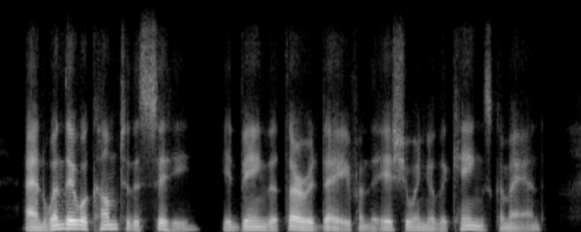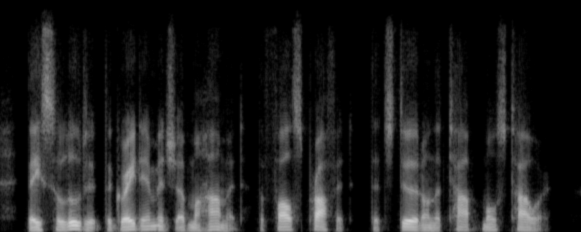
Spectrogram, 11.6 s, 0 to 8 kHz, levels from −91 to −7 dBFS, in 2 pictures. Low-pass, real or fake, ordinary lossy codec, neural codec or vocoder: 7.2 kHz; fake; Opus, 32 kbps; codec, 16 kHz, 0.3 kbps, FocalCodec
